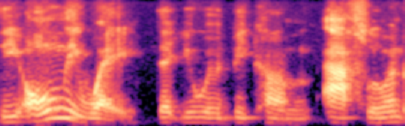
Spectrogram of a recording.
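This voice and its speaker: A man with a Canadian accent talks at a moderate pace. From Canada. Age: 60s. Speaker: author and fear coach. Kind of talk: interview. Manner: hesitant, many fillers.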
